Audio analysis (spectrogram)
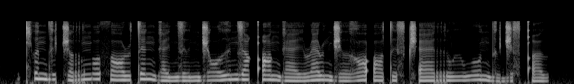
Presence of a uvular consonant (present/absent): present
